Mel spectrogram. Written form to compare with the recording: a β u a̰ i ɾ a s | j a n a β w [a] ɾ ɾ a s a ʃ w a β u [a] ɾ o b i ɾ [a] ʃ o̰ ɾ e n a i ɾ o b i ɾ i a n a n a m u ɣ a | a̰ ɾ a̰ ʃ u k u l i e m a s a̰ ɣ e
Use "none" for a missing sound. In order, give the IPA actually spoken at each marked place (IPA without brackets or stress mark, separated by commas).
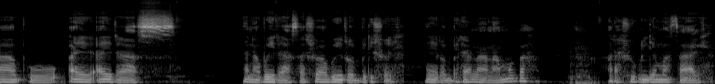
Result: i, i, i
